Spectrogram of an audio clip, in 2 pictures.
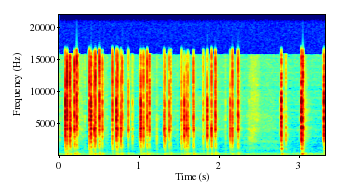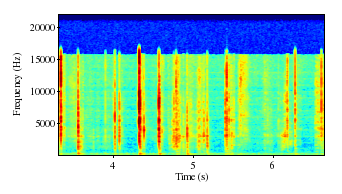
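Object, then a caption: Plastic screw cap tapped and scratched by long fingernails. Long nails tap and scratch the rim and top of the blue plastic screw cap on a Lysol jug. About 25 quick, sharp, bright clicks come in irregular bursts, with faint scratchy friction between them. Each tap is dry and dies away almost at once.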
